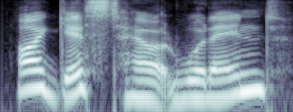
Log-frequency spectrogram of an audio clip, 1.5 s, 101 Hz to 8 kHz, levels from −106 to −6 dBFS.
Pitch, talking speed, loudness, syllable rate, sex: 195 Hz, 245 wpm, -17 LUFS, 5.4 syllables/s, female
